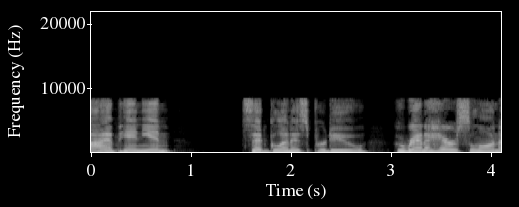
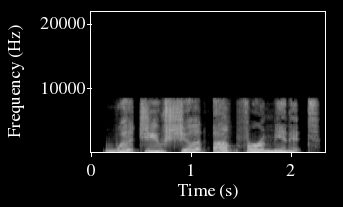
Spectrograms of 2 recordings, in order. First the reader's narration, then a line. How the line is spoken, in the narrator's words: Doc snapped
